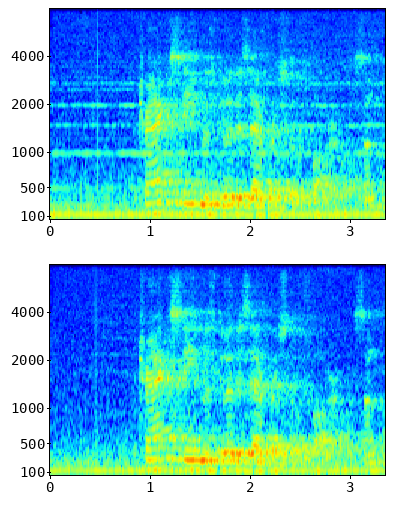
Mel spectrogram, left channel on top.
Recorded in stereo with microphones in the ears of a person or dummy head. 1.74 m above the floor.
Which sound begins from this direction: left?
A man speaking, at 0.8 s.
